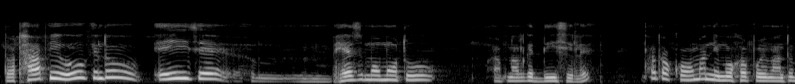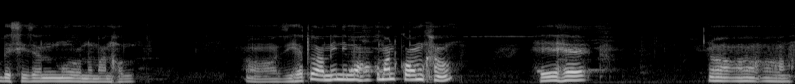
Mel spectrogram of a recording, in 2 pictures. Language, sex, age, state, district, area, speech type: Assamese, male, 45-60, Assam, Golaghat, rural, spontaneous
